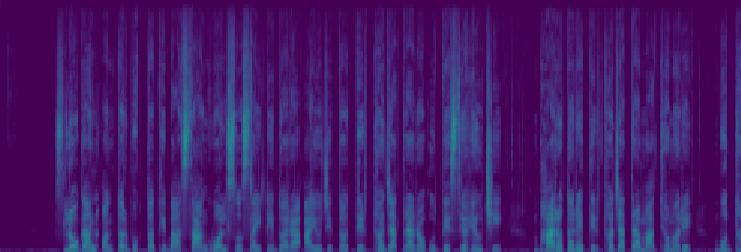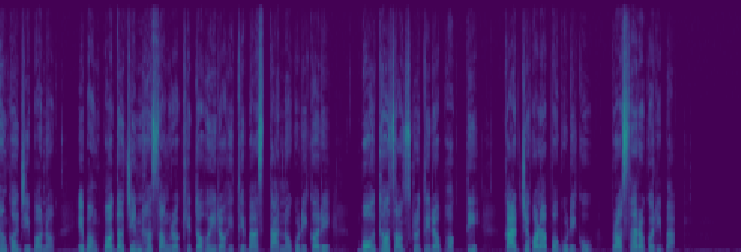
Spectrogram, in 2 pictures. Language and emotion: Odia, neutral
